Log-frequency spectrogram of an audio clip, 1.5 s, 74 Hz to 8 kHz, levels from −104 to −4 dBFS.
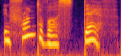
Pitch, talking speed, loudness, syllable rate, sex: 285 Hz, 200 wpm, -17 LUFS, 3.9 syllables/s, female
